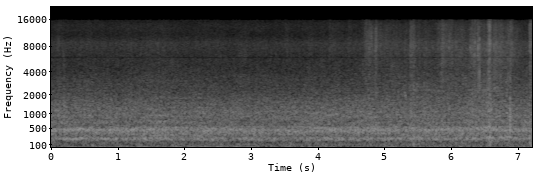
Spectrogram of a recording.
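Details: Beekeeping honey harvest: massed honey bees drone in an even, unbroken hum, with scattered sharp clicks and ticks appearing in the later seconds.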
